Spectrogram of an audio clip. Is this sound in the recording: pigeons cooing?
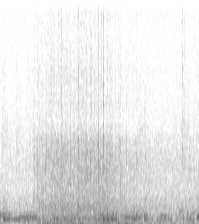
yes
